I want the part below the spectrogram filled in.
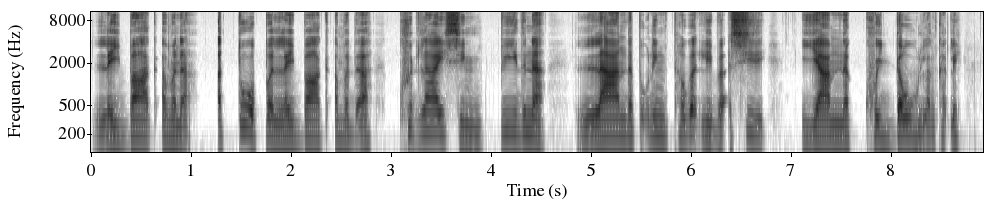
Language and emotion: Manipuri, angry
